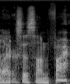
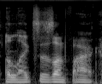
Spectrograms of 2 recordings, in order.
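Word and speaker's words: Alexisonfire: It's Alexis on fire because it actually says pronounced Alexis on fire.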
